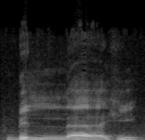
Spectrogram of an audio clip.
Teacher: حرف لام سے پہلے والے حرف باقی نیچے زیر ہے تو اس میں اللہ کی حرف لام کو باریک کر کے پڑھا جائے گا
